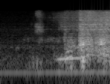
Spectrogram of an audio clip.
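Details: Sound of the speaker's own mechanical ventilator during recorded speech: a low steady hum, then a rising rush of hissing airflow as the ventilator delivers a breath.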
